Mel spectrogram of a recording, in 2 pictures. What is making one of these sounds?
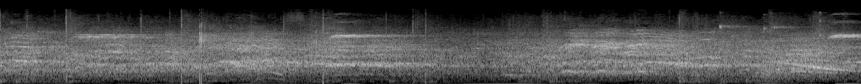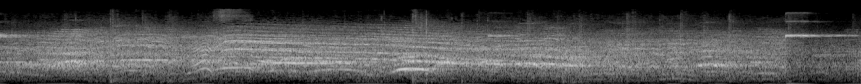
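Teenage girls call out and shout to each other in an echoing gym.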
